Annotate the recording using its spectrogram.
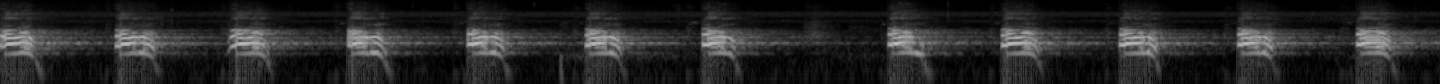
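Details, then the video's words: Treeing coonhound barking at a raccoon up a little tree, said to bark about seventy times a minute; sharp, loud barks come in an even series roughly every half second, one short pause midway, a man counting nearby. "Bandit Treed Coon Hunting"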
